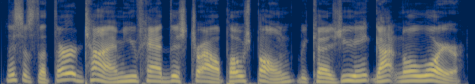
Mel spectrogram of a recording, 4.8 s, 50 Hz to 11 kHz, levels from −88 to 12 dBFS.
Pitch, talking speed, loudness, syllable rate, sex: 170 Hz, 200 wpm, -16 LUFS, 4.9 syllables/s, male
